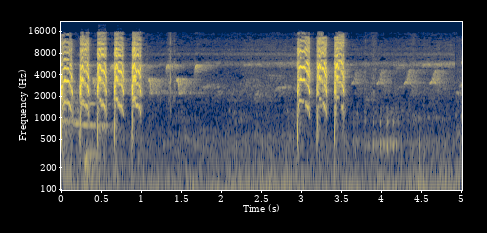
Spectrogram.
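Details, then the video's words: Indian parrot giving quick bursts of sharp shrill calls, four or five at a time, with faint whistled notes from other birds between the bursts. "PARROT| BIRDS SOUND|INDIAN PARROT|🥰 PARROT SOUND 😍"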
